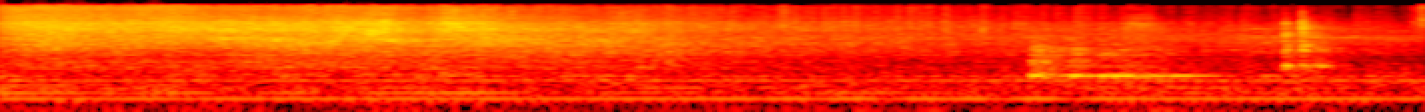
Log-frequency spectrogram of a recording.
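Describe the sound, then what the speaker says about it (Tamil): Dosa batter poured onto a hot stone griddle gives a steady, fairly loud sizzling hiss that eases off a little over time, with a few faint clicks near the end. "தோசை மாவு ஆல்ரெடி நான் கழிக்க வச்சுருக்கேன் அதை வந்து கல்லில் ஊற்றிக்கலாம்"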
